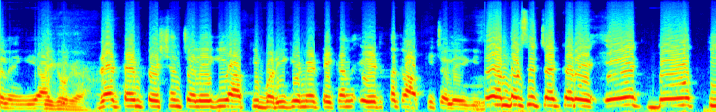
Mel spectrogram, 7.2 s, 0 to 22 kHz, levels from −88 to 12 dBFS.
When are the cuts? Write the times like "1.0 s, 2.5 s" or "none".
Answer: 4.8 s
